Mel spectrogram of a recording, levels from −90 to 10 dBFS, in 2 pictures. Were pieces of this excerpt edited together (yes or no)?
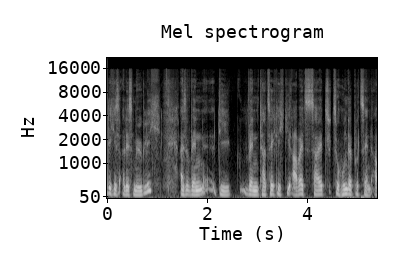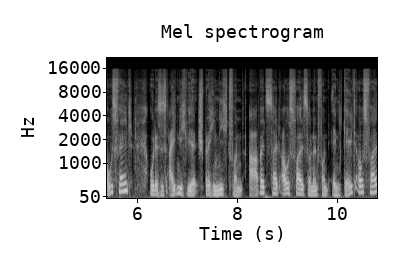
no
